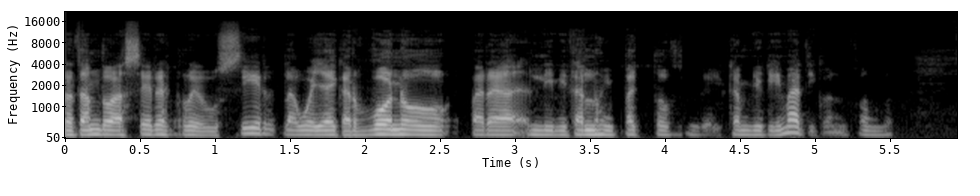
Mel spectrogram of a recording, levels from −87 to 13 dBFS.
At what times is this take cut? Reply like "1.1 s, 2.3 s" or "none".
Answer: 2.6 s, 4.1 s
